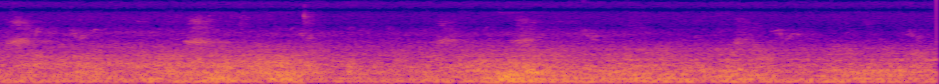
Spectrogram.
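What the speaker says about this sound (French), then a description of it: "deuxième avion" An airplane passing overhead during an outdoor summer chat, a steady broad rumble that swells slightly toward the middle and holds throughout, with no talk over it.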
